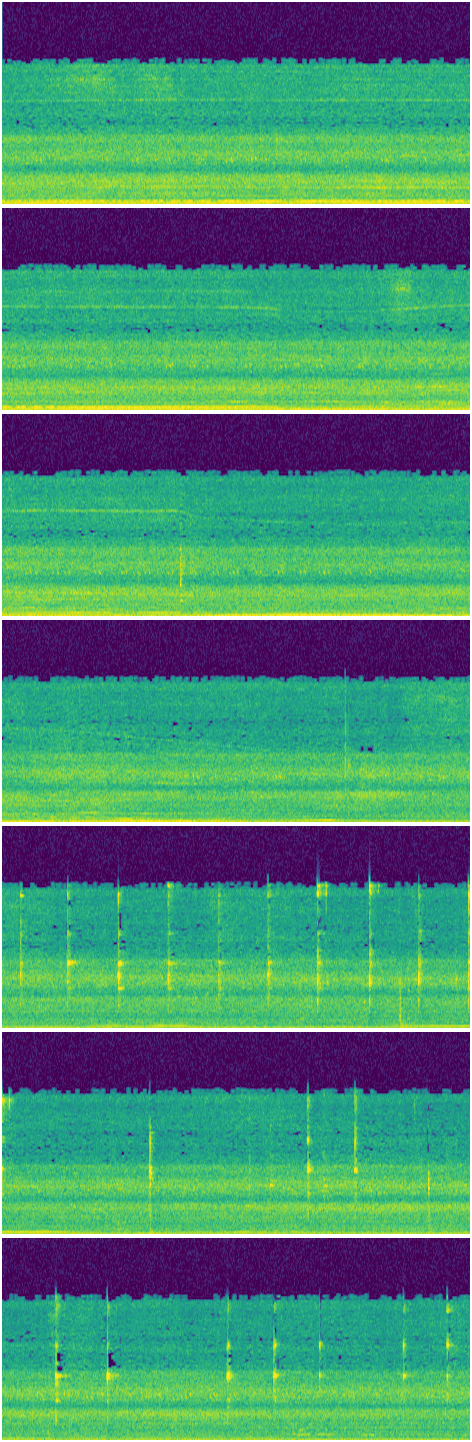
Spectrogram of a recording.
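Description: Diesel engine of a mobile crane running steadily, its pitch stepping up about eleven seconds in and dropping back around sixteen seconds as the engine speed changes. In the second half, faint light ticks sound over the engine.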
